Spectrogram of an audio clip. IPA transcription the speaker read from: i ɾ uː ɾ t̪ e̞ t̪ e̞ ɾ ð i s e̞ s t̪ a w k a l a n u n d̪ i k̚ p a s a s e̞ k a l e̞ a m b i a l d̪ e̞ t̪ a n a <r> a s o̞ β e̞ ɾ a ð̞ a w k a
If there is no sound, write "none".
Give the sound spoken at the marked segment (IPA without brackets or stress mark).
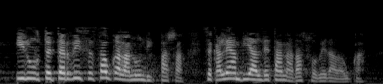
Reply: ɾ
